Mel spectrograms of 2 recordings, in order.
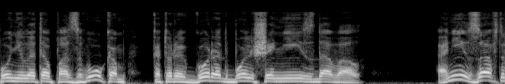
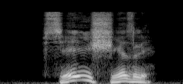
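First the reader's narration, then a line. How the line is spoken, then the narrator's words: Calm, casual remark. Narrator (Russian): Муж спокойно, словно речь шла о погоде, заметил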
